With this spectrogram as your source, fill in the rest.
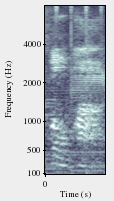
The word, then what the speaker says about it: faux pas: Oh, Michael, it's actually pronounced faux pas. Faux pas, Fox Pass, I don't fucking care.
